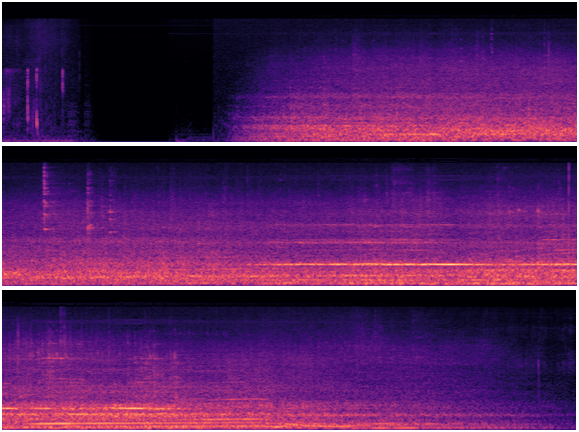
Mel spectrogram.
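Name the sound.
tram passing by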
